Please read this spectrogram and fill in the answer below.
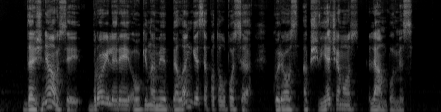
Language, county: Lithuanian, Klaipėda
